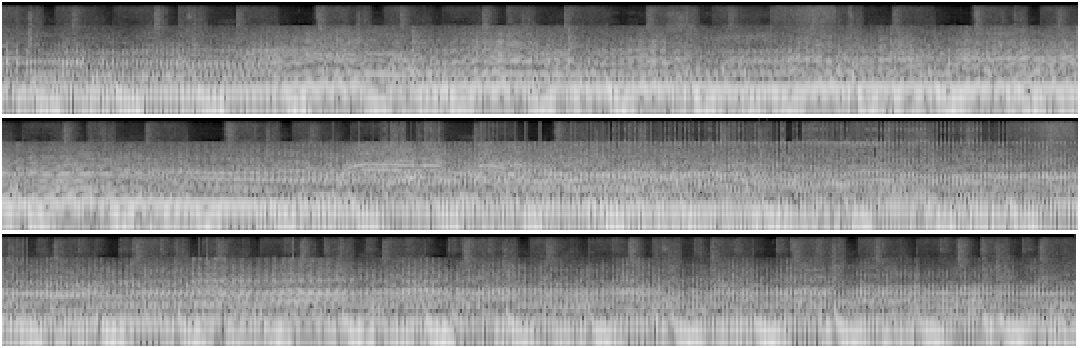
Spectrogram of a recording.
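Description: Dirt bike engine revving up and down repeatedly over background music with a steady beat.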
